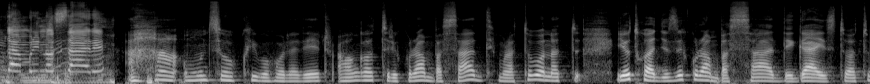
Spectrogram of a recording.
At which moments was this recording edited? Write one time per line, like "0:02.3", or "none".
0:01.2

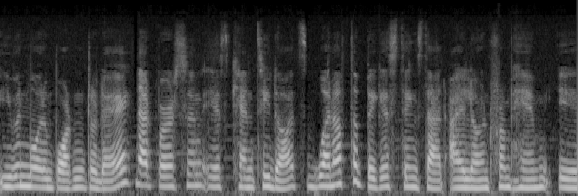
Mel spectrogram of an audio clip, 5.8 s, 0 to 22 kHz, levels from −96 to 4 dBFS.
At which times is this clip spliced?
0:01.4
0:03.1

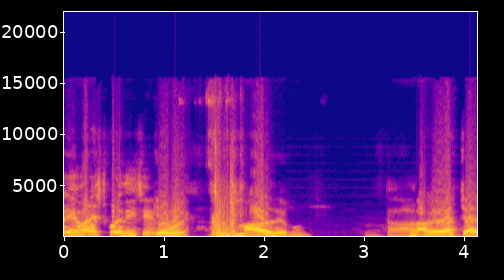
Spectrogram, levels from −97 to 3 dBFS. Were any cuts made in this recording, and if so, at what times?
0:01.0

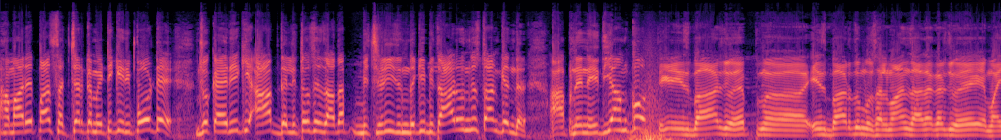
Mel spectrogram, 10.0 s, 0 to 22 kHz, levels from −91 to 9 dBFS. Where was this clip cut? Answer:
0:06.6

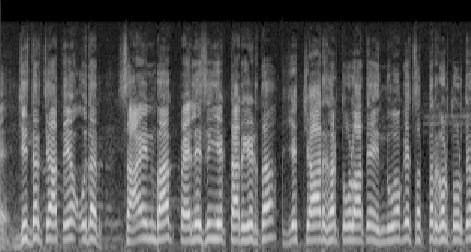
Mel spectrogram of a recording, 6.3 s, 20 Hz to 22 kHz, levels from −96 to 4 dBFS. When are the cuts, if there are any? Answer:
0:03.8

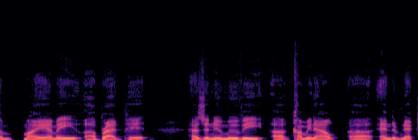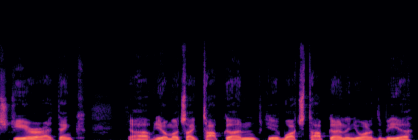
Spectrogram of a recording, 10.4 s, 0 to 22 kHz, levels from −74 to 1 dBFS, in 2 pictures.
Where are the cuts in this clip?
none

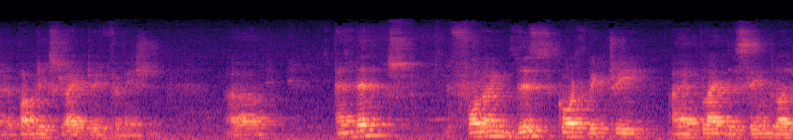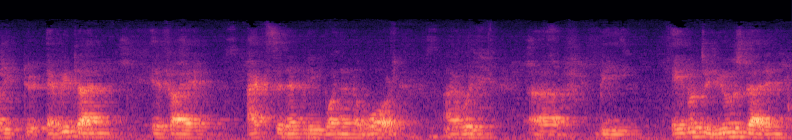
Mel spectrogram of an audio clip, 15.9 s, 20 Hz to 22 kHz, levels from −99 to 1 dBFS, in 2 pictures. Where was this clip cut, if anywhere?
0:14.1

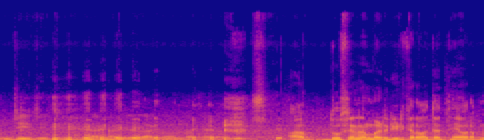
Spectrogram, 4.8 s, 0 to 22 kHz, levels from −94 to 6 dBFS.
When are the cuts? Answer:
0:02.9

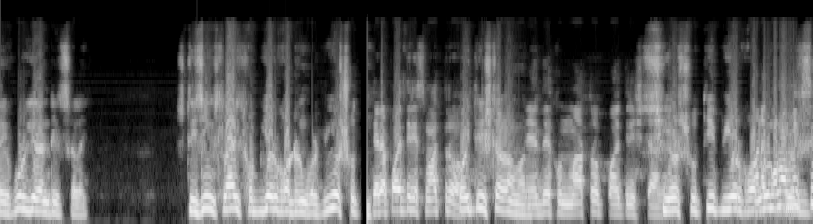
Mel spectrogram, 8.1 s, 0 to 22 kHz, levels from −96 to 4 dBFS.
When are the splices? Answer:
0:03.7

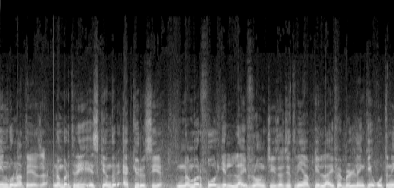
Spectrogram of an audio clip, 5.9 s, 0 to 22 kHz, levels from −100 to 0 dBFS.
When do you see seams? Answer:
0:00.8
0:02.5

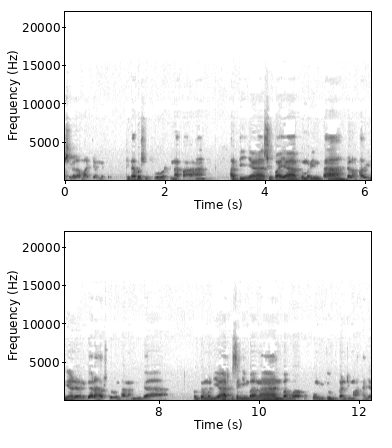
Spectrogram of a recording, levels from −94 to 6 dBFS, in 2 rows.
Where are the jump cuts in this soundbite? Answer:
0:01.2

